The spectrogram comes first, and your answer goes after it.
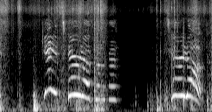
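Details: Tonka, an Alaskan Malamute, indoors opening his March birthday BarkBox, gives drawn-out arching woo-like vocal notes, three rising-then-falling harmonic calls with a short pause before the last, over light rustling.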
